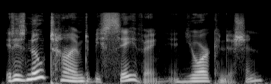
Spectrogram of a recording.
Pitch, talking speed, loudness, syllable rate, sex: 155 Hz, 220 wpm, -18 LUFS, 5.1 syllables/s, female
